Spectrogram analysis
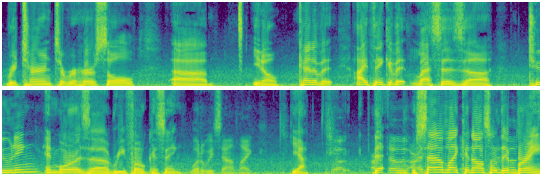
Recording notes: Two Band Directors in a Car. A great conversation from the car on the way to, and from and honors festival.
